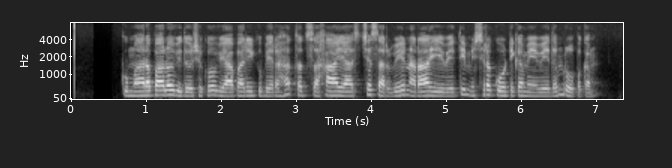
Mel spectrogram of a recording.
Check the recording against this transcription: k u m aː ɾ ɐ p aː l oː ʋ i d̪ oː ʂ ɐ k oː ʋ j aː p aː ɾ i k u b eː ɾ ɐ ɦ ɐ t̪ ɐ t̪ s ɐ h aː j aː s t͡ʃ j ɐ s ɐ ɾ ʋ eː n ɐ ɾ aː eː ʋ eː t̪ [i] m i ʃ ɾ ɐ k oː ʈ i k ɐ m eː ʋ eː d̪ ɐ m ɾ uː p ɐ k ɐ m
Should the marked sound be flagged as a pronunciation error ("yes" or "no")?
no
